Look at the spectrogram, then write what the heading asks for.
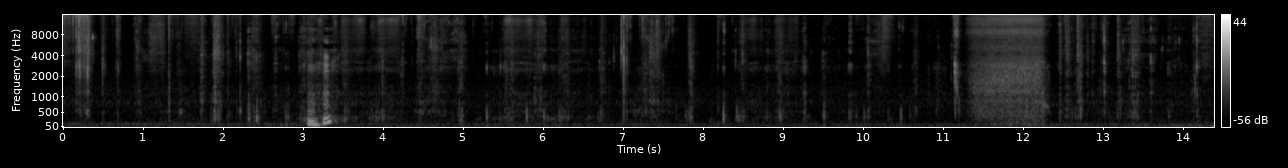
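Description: Close chewing and crunching of a baked soft pretzel with a crispy crust: a run of small crackly clicks. A brief hum of voice comes about three seconds in, and a short hiss about twelve seconds in.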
